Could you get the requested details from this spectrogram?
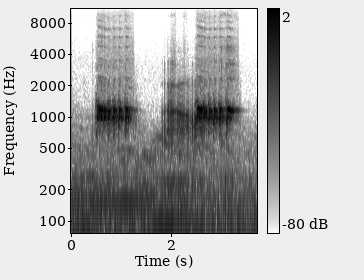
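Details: Lure call of a local zebra dove. Two quick, pulsed cooing trills about two seconds apart, each a rapid run of even notes, with a faint low rumble underneath.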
